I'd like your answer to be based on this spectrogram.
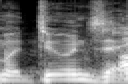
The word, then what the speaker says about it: Odunze: Rome Odunze.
